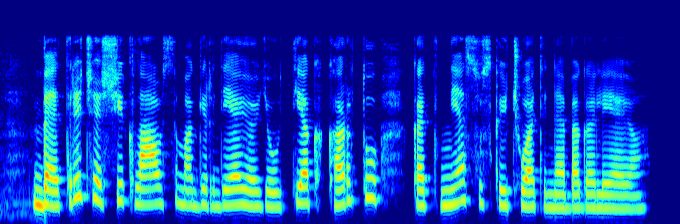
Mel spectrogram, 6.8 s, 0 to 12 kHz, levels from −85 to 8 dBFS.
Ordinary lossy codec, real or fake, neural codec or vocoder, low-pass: MP3, 96 kbps; fake; codec, 16 kHz, 16 kbps, FreqCodec, larger model; 7.2 kHz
